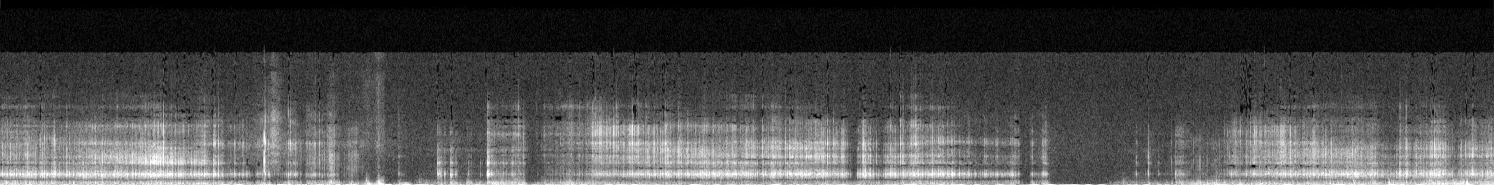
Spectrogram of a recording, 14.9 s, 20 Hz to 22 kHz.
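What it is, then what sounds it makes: Metal microphone body scratched and tapped. Long nails scratch and tap the top of the black, hollow metal body of a 3Dio microphone while the other hand rests at its side. The result is a steady, dense, close-up scratching with rapid taps mixed in, with a brief quieter lull near the eleventh second before the scratching resumes.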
